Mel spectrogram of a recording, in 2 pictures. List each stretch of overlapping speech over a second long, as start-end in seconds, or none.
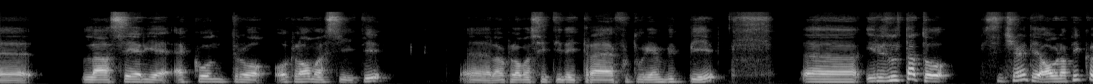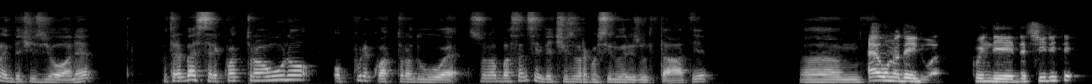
none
